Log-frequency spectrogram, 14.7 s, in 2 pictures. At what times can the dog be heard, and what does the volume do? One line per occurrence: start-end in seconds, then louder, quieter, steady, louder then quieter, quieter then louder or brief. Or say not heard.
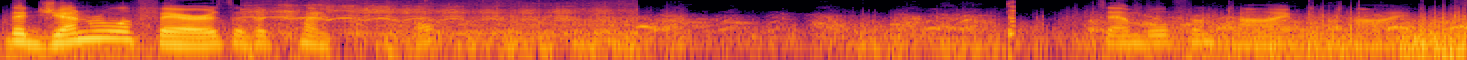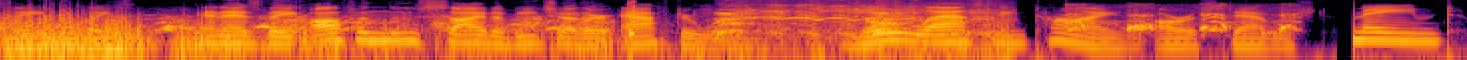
3.0-13.8 louder.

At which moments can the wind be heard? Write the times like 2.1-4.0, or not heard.
0.0-10.9.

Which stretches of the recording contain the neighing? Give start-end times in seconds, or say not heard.
1.2-3.2, 10.9-12.4.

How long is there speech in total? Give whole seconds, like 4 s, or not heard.
11 s.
